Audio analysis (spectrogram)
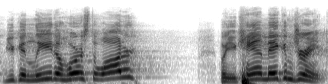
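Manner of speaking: loud, fed-up retort to grandma; mad outburst. Retold or imitated. Preacher retelling snapping at his grandma, mock fed-up. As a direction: fling the old saying out in frustration. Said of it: "I was so mad".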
